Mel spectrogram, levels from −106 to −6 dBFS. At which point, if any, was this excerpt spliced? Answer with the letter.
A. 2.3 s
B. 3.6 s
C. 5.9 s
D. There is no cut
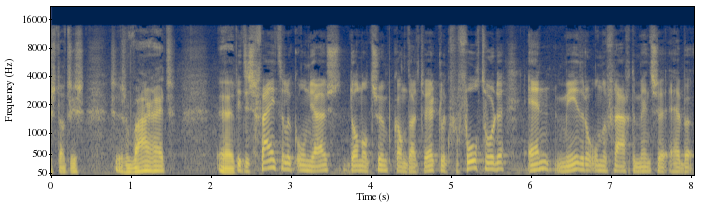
A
